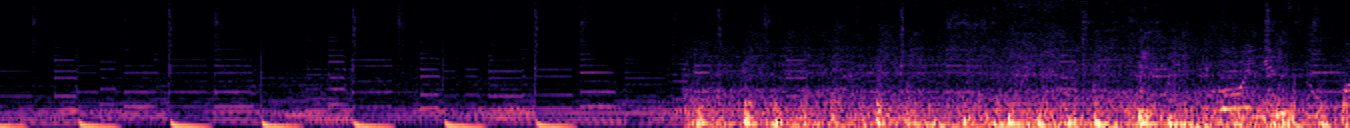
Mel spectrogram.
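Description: A train leaving a railway station rumbles along with rhythmic clacking wheels at first, then a louder, dense roar of motion and rushing noise takes over.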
